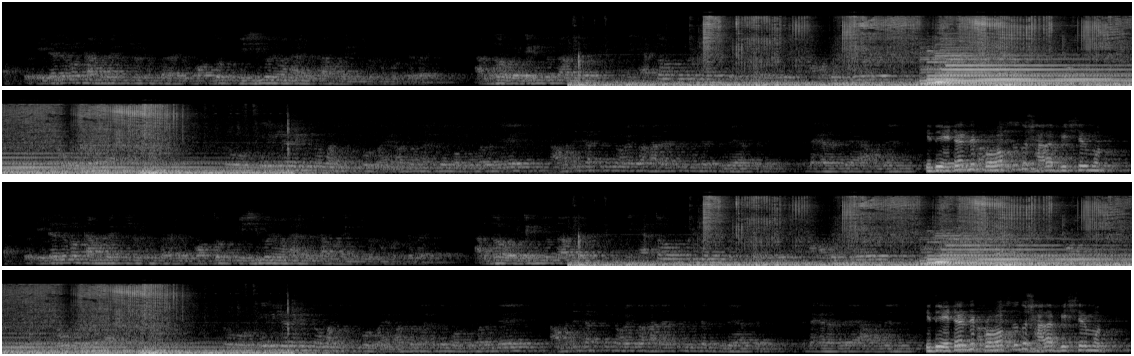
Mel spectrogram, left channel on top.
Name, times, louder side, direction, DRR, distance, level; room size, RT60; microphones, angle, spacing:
voice 1, 0.2-4.3 4.7-5.9 6.2-8.8 9.2-10.9 11.2-13.1 13.5-16.5 16.8-19.0 19.3-20.3 21.0-21.9, equal, 55° right, -2 dB, 5.4 m, -41 dB
sound 1, 5.7-14.2, left 1 dB, 5° left, 0.6 m, -29 dB
sound 2, 9.2-14.8, left 4 dB, 70° left, 0.7 m, -28 dB
voice 2, 20.5-22.4, equal, 25° right, 7 dB, 1.2 m, -29 dB
15.0 x 11.0 x 8.5 m, 1.4 s
head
